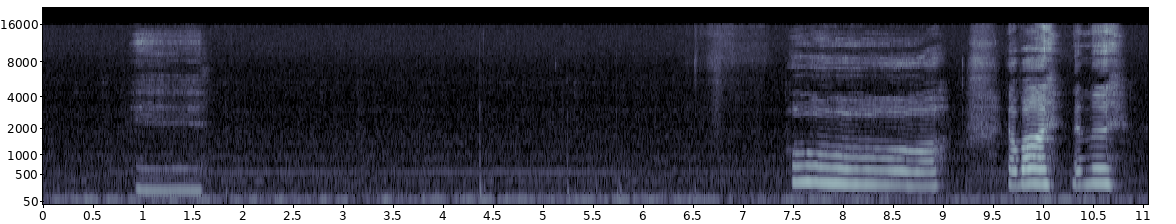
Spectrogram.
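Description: A young woman speaks close to a microphone in short, drawn-out bursts with quiet pauses between.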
